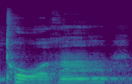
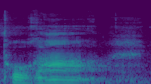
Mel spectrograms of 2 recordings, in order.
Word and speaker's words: Tora: Sag bitte nicht Sabbat, äh, immer betonen auf der zweiten Silbe, Schabbat sagt bitte nicht Tora, sondern es heißt Torah.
